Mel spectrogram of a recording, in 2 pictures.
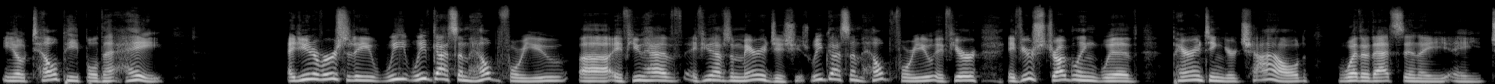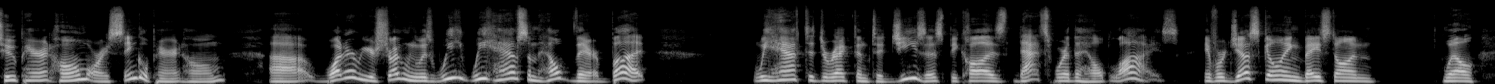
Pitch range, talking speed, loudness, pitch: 155-205 Hz, 170 wpm, -19 LUFS, 175 Hz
